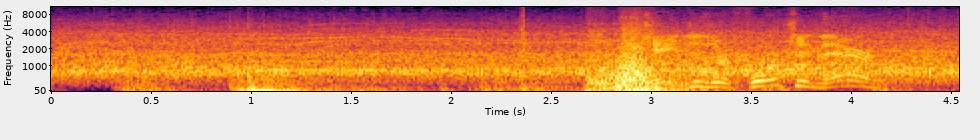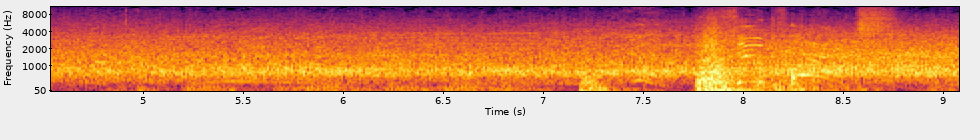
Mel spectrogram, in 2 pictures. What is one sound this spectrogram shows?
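Heavy thuds sound as wrestlers slam onto the ring mat.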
